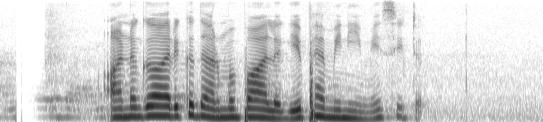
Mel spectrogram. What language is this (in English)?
Sinhala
